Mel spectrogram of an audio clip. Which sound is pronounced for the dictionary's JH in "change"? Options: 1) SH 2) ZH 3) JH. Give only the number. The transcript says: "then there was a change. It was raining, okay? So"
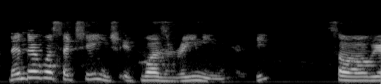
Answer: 3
